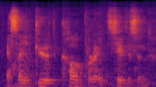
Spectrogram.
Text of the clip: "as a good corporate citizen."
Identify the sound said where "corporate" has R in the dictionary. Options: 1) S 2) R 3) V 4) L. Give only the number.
4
